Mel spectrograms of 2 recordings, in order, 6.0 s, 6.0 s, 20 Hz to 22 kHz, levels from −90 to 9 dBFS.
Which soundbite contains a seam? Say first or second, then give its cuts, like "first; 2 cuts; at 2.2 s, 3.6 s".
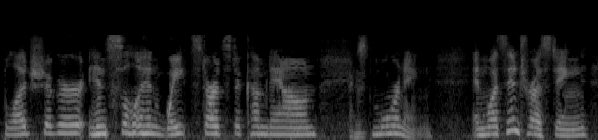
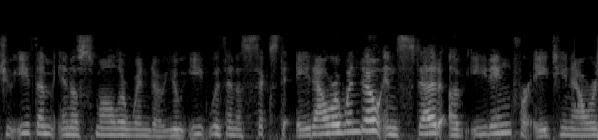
first; 1 cut; at 3.5 s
